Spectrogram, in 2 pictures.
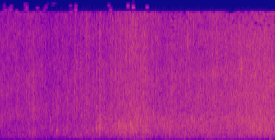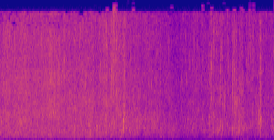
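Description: Soft, steady ocean surf washes continuously onto a beach, a broad hiss of water rising and easing gently with no voices present.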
